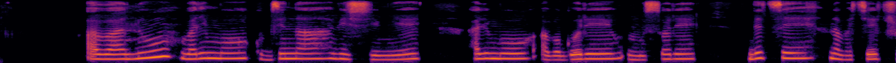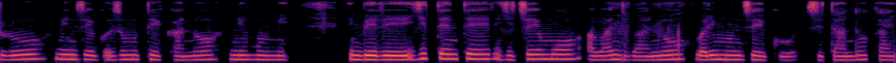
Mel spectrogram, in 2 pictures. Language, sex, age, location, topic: Kinyarwanda, female, 18-24, Nyagatare, government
